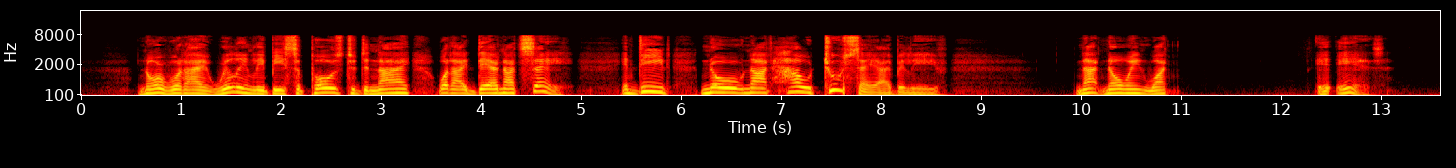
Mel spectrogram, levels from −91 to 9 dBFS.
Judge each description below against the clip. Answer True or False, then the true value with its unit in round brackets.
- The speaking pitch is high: False (145 Hz)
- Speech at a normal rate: False (115 wpm)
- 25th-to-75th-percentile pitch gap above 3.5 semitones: True (5.5 semitones)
